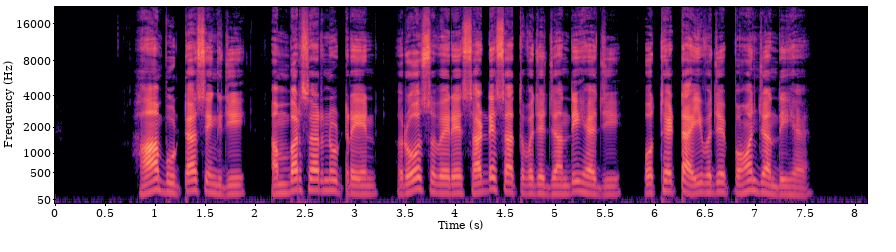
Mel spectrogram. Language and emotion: Punjabi, neutral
